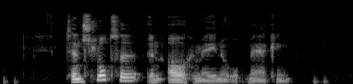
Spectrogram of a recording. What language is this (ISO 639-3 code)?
nld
